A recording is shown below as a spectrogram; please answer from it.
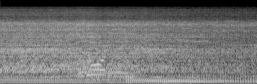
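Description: A Honda Vario 150 fuel-injected scooter engine revved with the throttle, a loud, close mechanical drone that holds high, then drops in pitch toward idle partway through, with a voice speaking over it.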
